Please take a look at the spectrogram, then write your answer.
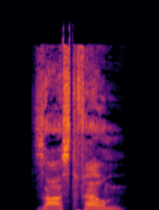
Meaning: second-person singular preterite of fernsehen
- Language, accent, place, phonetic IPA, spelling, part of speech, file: German, Germany, Berlin, [ˌzaːst ˈfɛʁn], sahst fern, verb, De-sahst fern.ogg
